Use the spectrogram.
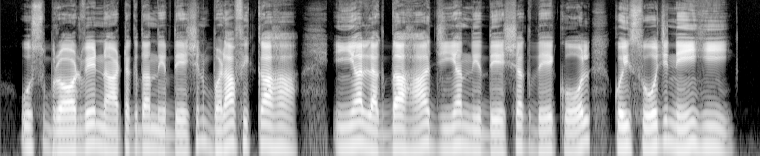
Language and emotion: Dogri, disgusted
